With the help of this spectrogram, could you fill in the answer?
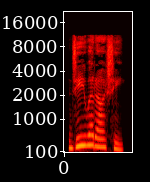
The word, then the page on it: ಜೀವರಸ: kannada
